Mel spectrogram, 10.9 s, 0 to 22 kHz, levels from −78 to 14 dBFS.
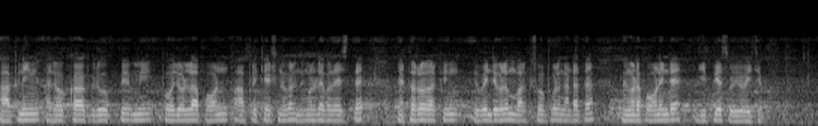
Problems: none marked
